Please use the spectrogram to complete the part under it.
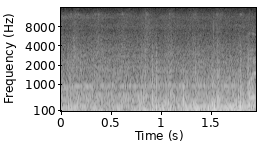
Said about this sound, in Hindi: सामने से शायद कोई गुड्स ट्रेन आ रही है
